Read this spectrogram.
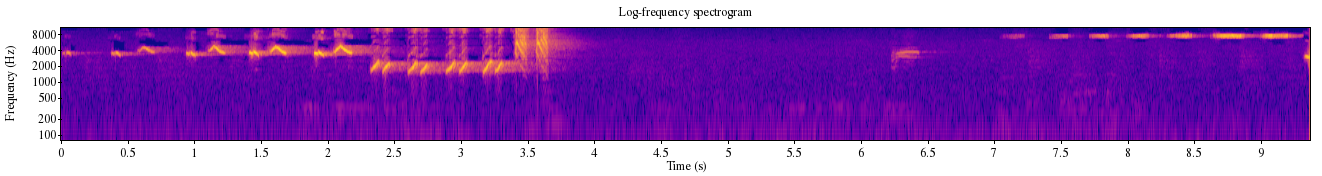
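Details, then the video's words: Common nightingale singing, a recording meant to teach goldfinches and canaries: rising whistled notes repeated about twice a second, then a rapid run of buzzy chirps, a pause, and a thin, very high repeated whistle series. "تغريد طائر العندليب الحسنية"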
